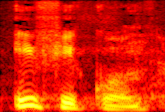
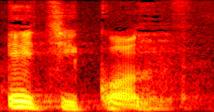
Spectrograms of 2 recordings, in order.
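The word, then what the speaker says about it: этикон (ἠθικόν): Но в данном случае принято латинское произношение, поэтому читаем уже не «эфикон», а «этикон».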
